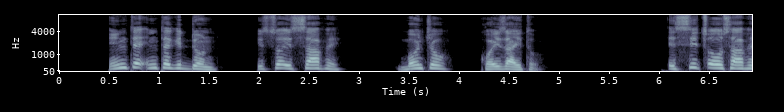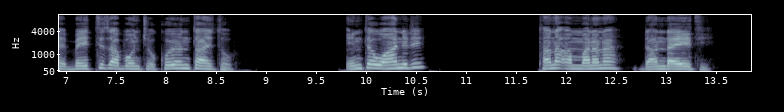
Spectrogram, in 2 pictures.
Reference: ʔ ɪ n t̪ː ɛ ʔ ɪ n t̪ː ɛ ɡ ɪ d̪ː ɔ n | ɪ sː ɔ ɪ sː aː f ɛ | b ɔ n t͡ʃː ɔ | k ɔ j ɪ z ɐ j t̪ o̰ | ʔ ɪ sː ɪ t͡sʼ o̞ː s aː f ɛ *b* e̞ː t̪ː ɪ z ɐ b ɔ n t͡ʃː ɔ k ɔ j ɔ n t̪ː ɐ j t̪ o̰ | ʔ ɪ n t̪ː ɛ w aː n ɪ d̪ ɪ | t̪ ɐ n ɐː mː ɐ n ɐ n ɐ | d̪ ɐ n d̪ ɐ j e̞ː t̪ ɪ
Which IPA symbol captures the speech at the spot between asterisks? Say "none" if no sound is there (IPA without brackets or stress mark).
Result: b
